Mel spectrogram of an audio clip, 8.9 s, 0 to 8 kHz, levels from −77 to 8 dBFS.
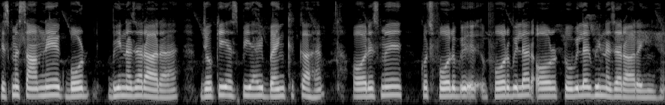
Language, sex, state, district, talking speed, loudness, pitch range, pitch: Hindi, male, Uttar Pradesh, Muzaffarnagar, 195 wpm, -16 LUFS, 165-190 Hz, 175 Hz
